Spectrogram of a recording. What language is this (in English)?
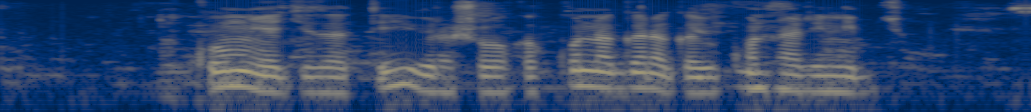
Kinyarwanda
